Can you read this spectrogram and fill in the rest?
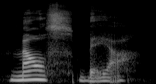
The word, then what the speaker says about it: Mausbär: B-A with an umlaut, R, Mausbär.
